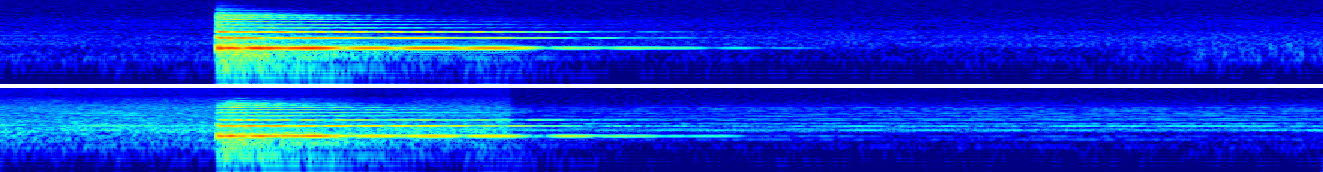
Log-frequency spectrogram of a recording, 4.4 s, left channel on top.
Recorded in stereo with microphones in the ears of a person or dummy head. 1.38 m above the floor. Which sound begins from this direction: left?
A piano, at 0.7 s.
